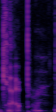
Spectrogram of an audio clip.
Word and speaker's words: Kuyper: I think some people pronounce it differently, but I would say Kuyper.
